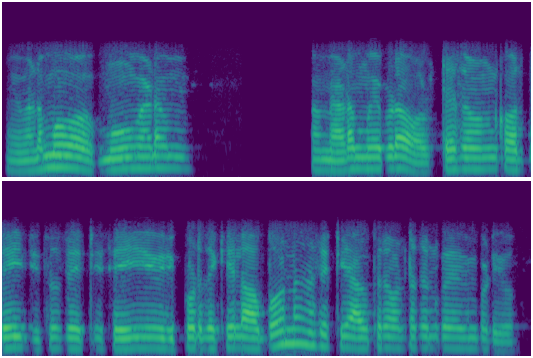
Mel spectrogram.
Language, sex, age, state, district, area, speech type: Odia, male, 60+, Odisha, Kendujhar, urban, conversation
